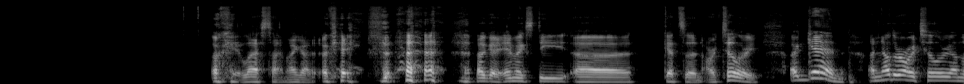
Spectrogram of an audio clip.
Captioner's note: laughs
